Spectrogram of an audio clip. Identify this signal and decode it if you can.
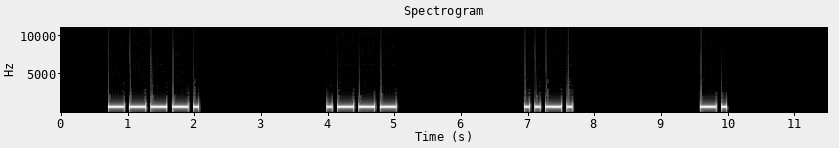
Morse code, heard as a keyed tone, about 15 wpm, spaced as for 4 wpm, 700 Hz. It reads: 9JFN
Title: USA Call Signs - 6 Characters - 8x Character Spacing - 15wpm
